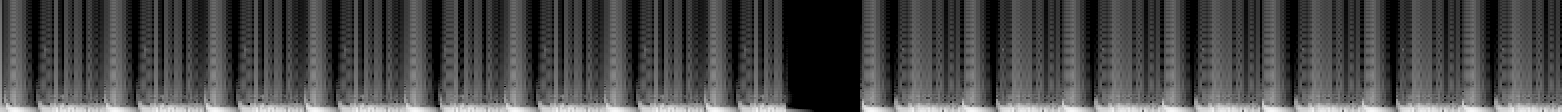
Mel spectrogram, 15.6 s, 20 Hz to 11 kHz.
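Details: Mitral stenosis: regular heartbeat near 60 a minute with an opening snap and a low mid-diastolic rumbling murmur filling the pause between beats.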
